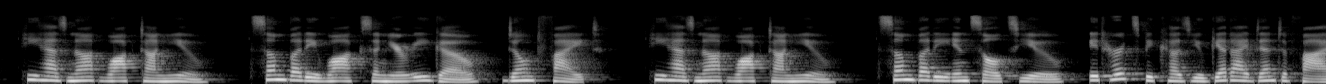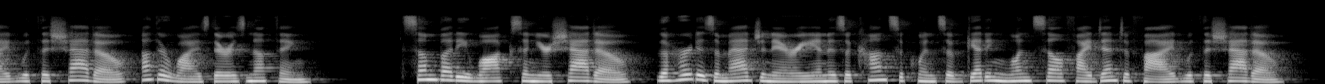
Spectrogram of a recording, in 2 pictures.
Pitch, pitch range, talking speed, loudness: 155 Hz, 130-175 Hz, 125 wpm, -17 LUFS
